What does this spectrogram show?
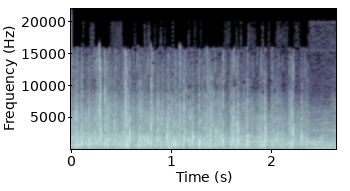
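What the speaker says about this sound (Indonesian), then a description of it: "Tepuk tangan dulu untuk Rales." A crowd at a live anniversary concert for a music fan club in Prabumulih gives dense, loud applause, with sharp claps crowding together into a continuous roar that stays steady throughout, with no talk over it.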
